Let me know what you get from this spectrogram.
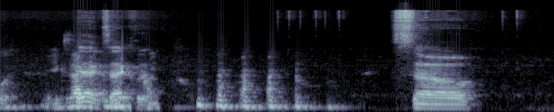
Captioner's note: laughs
